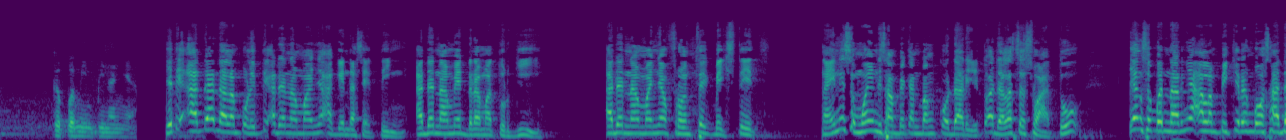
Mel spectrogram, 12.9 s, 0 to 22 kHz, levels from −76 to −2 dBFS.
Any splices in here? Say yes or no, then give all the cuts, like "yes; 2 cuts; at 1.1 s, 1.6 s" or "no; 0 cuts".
yes; 1 cut; at 1.3 s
